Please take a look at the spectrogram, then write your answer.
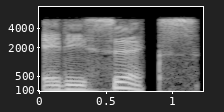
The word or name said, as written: eighty-six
